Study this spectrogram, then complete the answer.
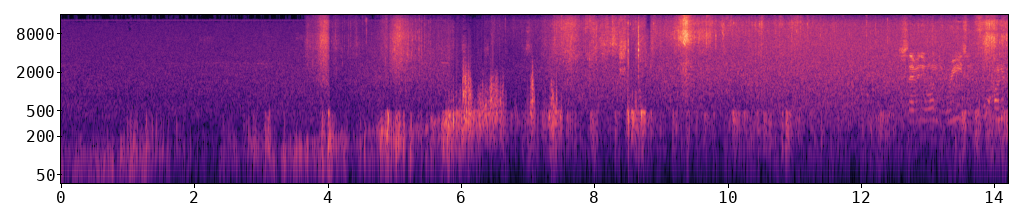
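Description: Gusting wind buffets the microphone in a Kentucky woodland during a public-land turkey hunt, loud rumbling surges rising and falling for several seconds, with brief voices in the middle.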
